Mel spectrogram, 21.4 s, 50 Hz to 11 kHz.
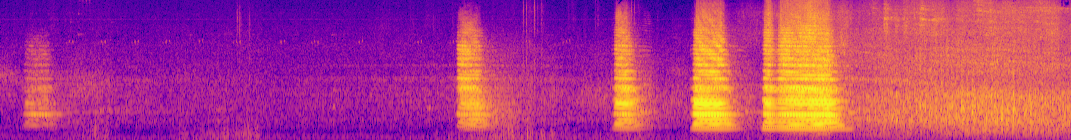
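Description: CSX grain freight train R129 rounding the curve at the north end of Kelly Siding on the Henderson Sub, sounding several loud horn blasts of growing length after a quiet lead-in, with the rumble of the train continuing beneath.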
